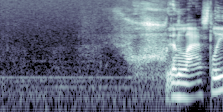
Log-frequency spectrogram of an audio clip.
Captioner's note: another flight noise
